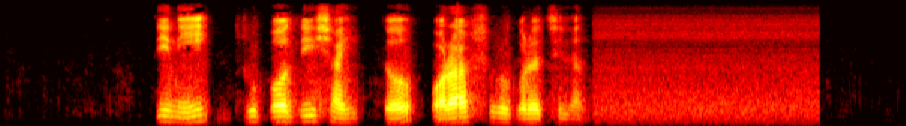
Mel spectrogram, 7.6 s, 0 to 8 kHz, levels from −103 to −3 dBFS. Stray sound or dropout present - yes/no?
no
